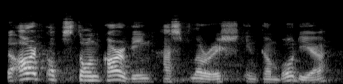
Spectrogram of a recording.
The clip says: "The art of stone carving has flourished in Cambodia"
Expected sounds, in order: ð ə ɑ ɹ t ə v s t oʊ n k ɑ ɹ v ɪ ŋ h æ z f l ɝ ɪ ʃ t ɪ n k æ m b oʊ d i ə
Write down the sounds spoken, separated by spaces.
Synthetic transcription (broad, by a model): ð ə ɑ ɹ t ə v s t oʊ n k ɑ ɹ v ɪ ŋ h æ s f l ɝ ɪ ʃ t ɪ n k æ m b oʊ d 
